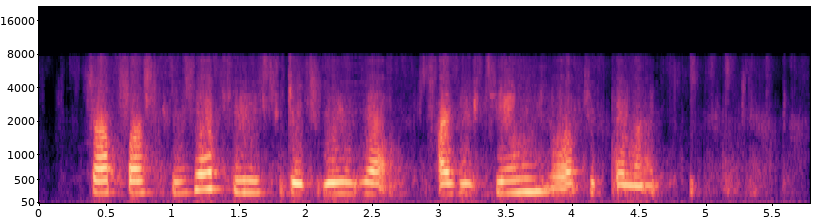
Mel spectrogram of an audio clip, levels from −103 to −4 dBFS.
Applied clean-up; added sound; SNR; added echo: neural separator model SepFormer DNS4.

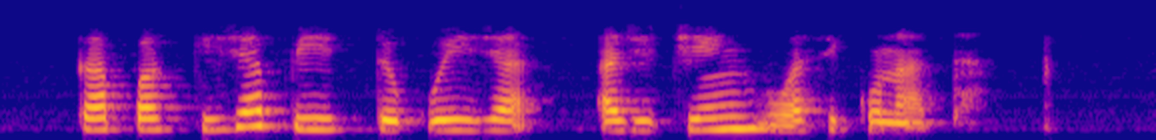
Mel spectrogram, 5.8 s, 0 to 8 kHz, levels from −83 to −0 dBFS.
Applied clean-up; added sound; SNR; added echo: none; none; none; none.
